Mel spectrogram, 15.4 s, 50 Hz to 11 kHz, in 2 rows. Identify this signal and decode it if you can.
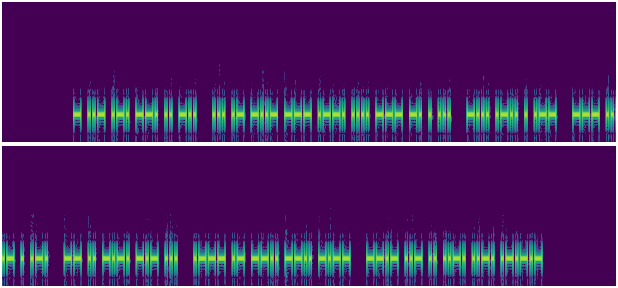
Morse code, heard as a keyed tone, about 40 wpm, 700 Hz. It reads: TURGID SAXOPHONES BLEW OVER MICKS JAZZY QUIFF.
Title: Pangram Challenge v2 - 40wpm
